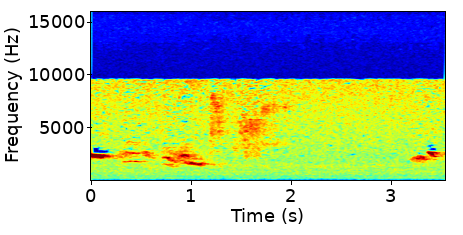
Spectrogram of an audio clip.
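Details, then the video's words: Summer blackbirds singing before sunrise in Lille, France, early August: a short fluty warble with a higher scratchy tail, then quiet, and a brief whistled note at the end against soft constant background noise. "Chant des merles avant le lever du Soleil en été"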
